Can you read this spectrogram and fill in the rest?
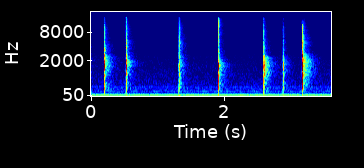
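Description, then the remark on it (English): Seven sharp hand claps in an uneven rhythm, clapped as an attempt at SOS in Morse code, some spaced apart and a couple bunched together near the end, crisp against a quiet background with no talking. “I was just clapping.”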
